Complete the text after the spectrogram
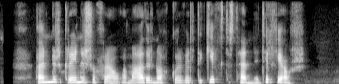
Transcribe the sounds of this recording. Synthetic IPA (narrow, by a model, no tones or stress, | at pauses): œnːʏɾ̥kɾeːjnɪɾ̥sɔfɾaːwʔa̰ðmaːðʏɾnɔhkʏɾvɪlt̪ɪcɪft̪ḁst̪hɛnːɪt̪ʰɪlfja̰ːwɾ̥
